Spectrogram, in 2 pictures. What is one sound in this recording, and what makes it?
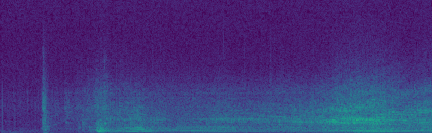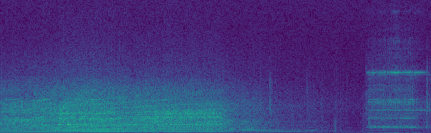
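A car engine revs as the car drives away into the distance.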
